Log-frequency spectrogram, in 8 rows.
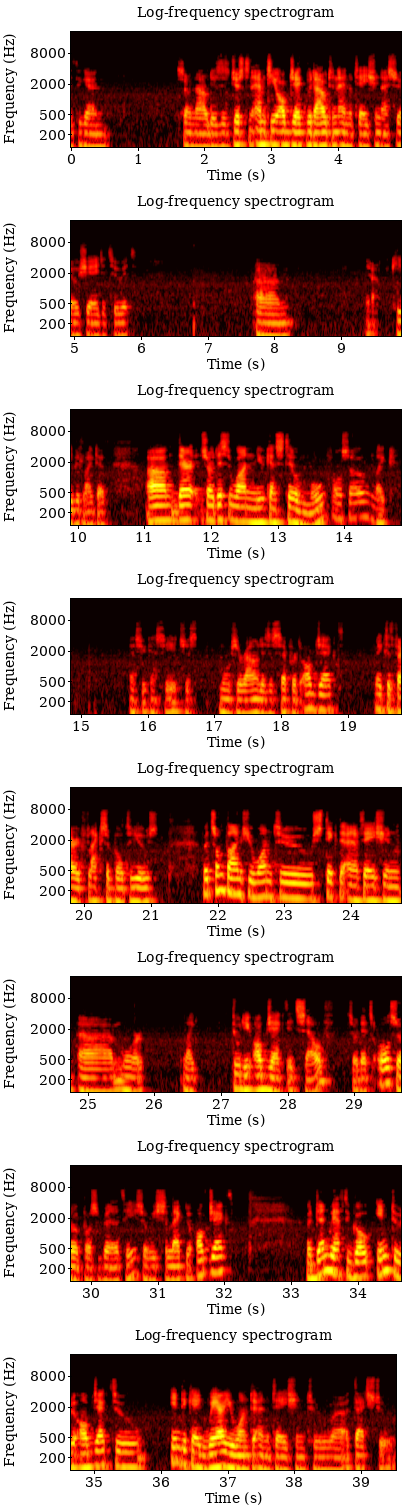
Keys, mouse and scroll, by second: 0.7 click, 2.3-3.4 middle drag, 3.7-4.1 scroll up 3, 6.8 x, 8.2 ctrl+z, 8.5 ctrl+z, 9.5-9.8 middle drag, 10.1 scroll down 3, 10.6 shift+middle drag, 11.0-11.6 middle drag, 12.1 click, 12.7 click, 13.4 click, 14.0 click, 15.1 g, 18.8 Escape, 19.4-20.0 scroll down 4, 20.0-20.5 middle drag, 20.9 shift+middle drag, 21.4-21.8 middle drag, 22.0 shift+middle click, 22.6-24.1 middle drag, 24.4-24.7 shift+middle drag, 25.1-25.6 scroll up 3, 26.4 scroll down 2, 27.0-27.4 scroll down 2, 28.2 click, 29.0-31.7 middle drag, 31.9-34.8 scroll up 4, 35.0-35.5 shift+middle drag, 35.8-37.3 middle drag, 37.6-38.0 shift+middle drag, 38.3-39.2 middle drag, 39.4 shift+middle drag.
